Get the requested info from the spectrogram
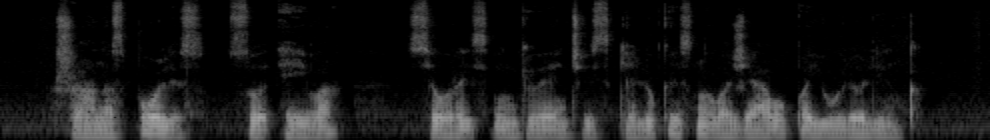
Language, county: Lithuanian, Panevėžys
